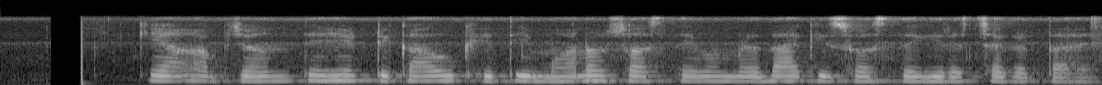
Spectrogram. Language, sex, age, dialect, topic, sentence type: Hindi, female, 18-24, Kanauji Braj Bhasha, agriculture, statement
